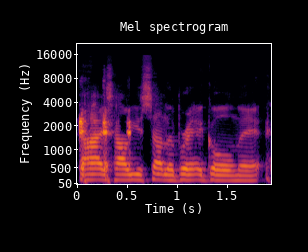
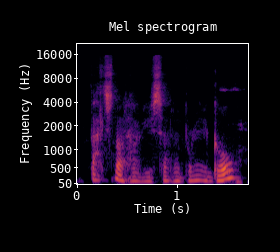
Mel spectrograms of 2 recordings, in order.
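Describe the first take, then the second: First: Firm, full-voiced comeback; triumphant retort. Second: Understated disapproval. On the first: Fan schooling his workmate after going ballistic, triumphant retort. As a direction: land it proudly, like a point proved. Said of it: "I'm just like". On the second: Retold or imitated. Fan to a Liverpool-supporting workmate after his little yay, understated disapproval. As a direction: say it quietly, unimpressed. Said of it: "I'm like".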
